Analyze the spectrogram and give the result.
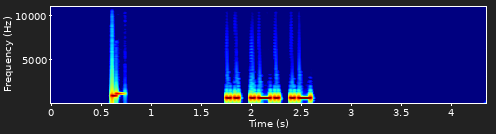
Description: Morse code, heard as a keyed tone, about 30 wpm, 700 Hz. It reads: IRA
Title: USA Call Sign Postfixes - 3 Letters 30wpm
